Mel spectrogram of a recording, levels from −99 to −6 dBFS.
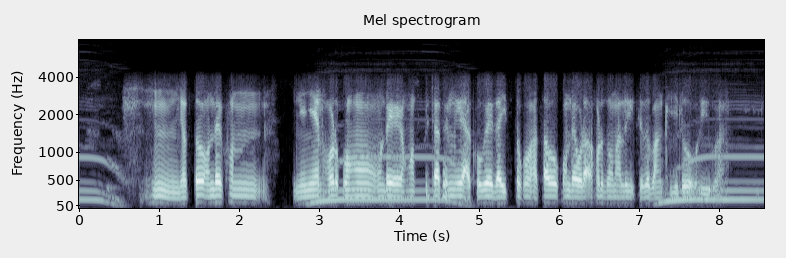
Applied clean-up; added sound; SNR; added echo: none; Alarm; 14 dB; none.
